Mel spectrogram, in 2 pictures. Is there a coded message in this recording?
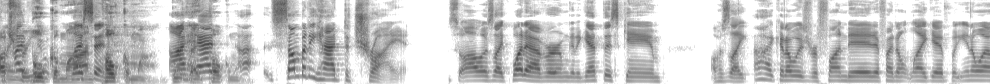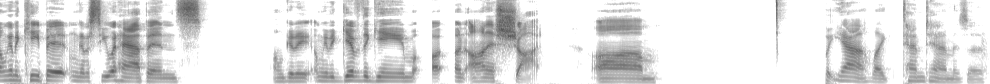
No, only speech in English.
